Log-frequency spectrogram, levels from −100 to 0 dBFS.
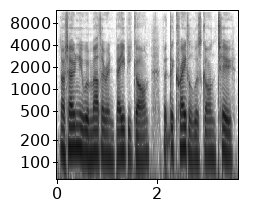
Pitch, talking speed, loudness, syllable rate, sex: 130 Hz, 215 wpm, -15 LUFS, 5.7 syllables/s, male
